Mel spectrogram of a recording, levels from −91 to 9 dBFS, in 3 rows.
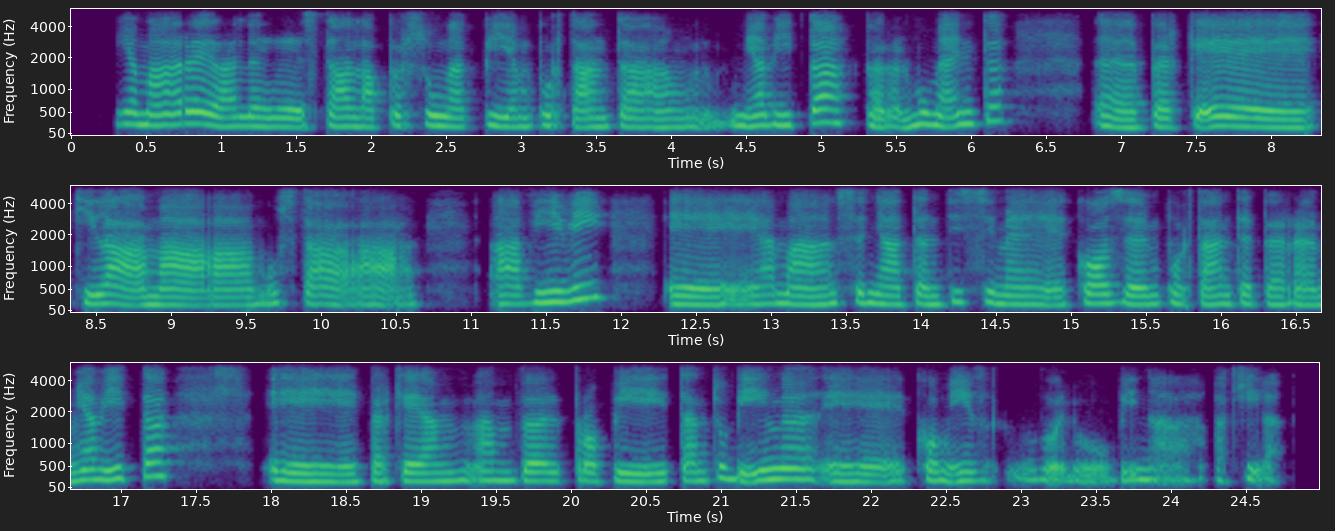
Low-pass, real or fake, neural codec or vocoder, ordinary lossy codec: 5.4 kHz; fake; codec, 16 kHz, 2 kbps, FunCodec, trained on Chinese and English, 25 frames a second; Opus, 24 kbps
